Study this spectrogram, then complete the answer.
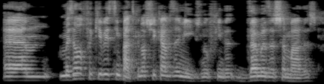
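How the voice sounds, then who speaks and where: Fast-talking Portuguese man in casual chat. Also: medium pitch. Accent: European Portuguese. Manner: animated storytelling, blunt, self-correcting. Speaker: co-host telling a customer service story.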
